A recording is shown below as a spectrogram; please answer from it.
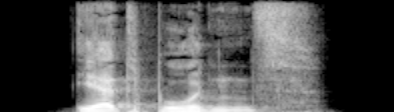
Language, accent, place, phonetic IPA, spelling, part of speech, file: German, Germany, Berlin, [ˈeːɐ̯tˌboːdn̩s], Erdbodens, noun, De-Erdbodens.ogg
- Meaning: genitive singular of Erdboden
